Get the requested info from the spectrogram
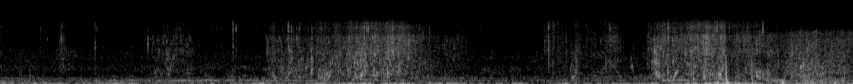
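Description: A hooked salmon thrashing in a landing net at the water's surface, splashing hard in two bouts: about three seconds in and again near the end.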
